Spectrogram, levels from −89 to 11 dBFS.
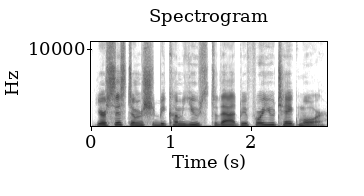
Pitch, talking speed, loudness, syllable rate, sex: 180 Hz, 225 wpm, -18 LUFS, 5.6 syllables/s, female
